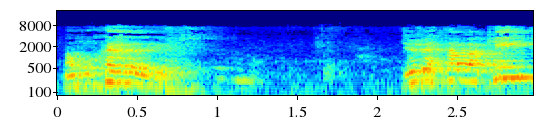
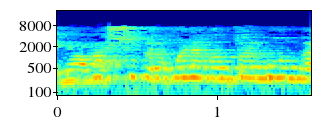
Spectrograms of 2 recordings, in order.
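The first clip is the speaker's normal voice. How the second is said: ordinary talk, nothing marked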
